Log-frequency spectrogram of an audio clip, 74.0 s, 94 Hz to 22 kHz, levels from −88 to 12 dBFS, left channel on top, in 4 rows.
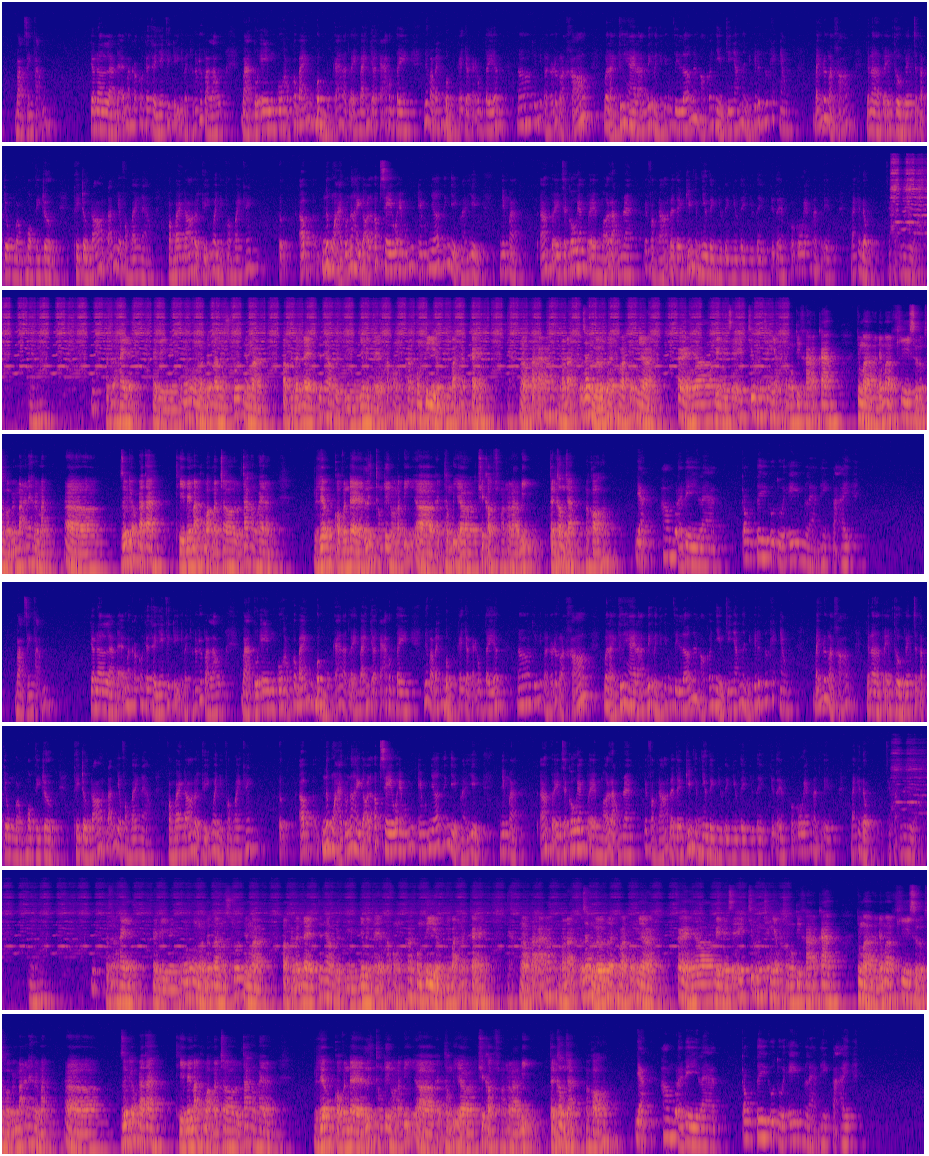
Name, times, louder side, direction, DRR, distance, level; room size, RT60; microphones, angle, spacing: voice 1, 0.3-0.9 1.8-10.0 10.3-15.8 16.2-17.0 17.3-21.5 21.8-23.6 24.0-28.1 28.5-28.9 29.3-35.2 35.5-35.9 36.2-36.8 68.2-69.8 70.3-72.6, right 1 dB, 15° right, 6 dB, 0.5 m, -36 dB
sound 1, 36.3-52.8, left 10 dB, 75° left, 0.4 m, -38 dB
voice 2, 37.5-37.9 38.8-39.7 40.0-42.2 42.6-50.1 50.5-53.6 54.1-56.4 56.7-57.4 57.9-58.6 59.0-60.9 61.7-66.1 66.5-67.6, equal, 15° left, -1 dB, 0.9 m, -27 dB
7.7 x 2.8 x 4.4 m, 0.80 s
head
